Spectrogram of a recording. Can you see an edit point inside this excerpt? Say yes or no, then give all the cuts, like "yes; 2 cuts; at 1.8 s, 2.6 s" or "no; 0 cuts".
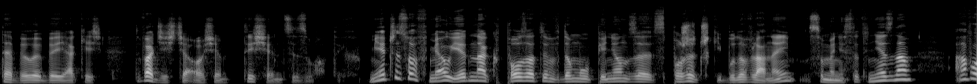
yes; 2 cuts; at 2.3 s, 8.0 s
